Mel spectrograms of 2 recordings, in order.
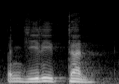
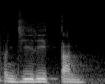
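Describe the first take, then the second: First: The final syllable has a d sound. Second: The final syllable has a t sound.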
